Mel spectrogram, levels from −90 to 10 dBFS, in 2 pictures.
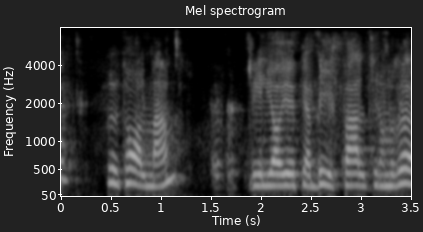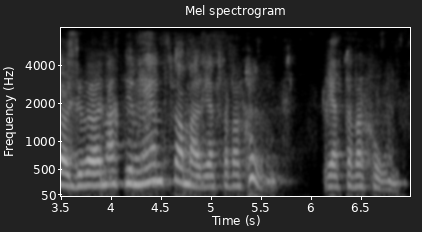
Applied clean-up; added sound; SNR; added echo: neural mask model Resemble Enhance denoiser.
